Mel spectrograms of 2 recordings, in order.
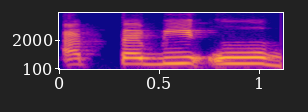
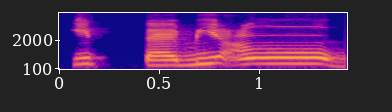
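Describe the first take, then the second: First: The word begins with an a vowel. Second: The word begins with an i vowel. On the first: The speaker calls it wrong. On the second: The speaker calls it right. "kita kasih harokat kasroh"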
